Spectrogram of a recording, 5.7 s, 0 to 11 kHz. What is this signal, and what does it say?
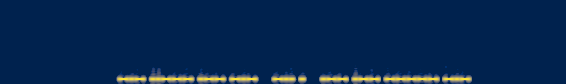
Morse code, heard as a keyed tone, about 44 wpm, 700 Hz. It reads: K2WK DE WW0K
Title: USA Callsign DE Callsign - 4 Characters - 45wpm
